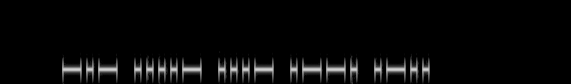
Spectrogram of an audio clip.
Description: Morse code, heard as a keyed tone, about 21 wpm, 700 Hz. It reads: K4VPL
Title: USA Call Signs - 5 Characters - Repeated 3x - 20wpm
